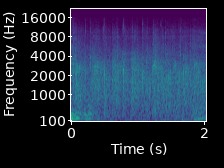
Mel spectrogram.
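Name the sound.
applause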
